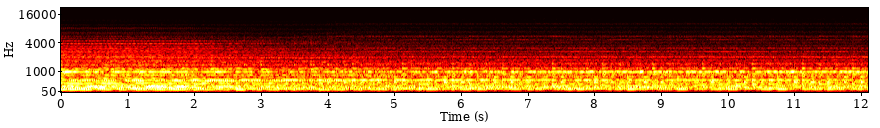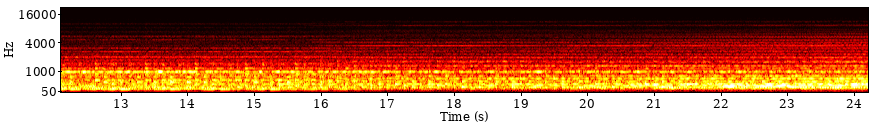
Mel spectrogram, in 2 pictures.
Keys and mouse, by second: 0.0 alt+z, 0.8 Tab, 1.1 click, 1.7 alt+z, 2.3-4.6 middle drag, 5.6-6.3 shift+middle drag, 6.6-7.8 middle drag, 8.2 s, 9.0 click, 12.9 s, 15.1 Tab, 15.7 middle click, 16.3-16.7 drag, 16.8 alt+z, 17.5 alt+z, 18.5 Tab, 19.6-20.0 drag, 20.0-24.2 middle drag.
